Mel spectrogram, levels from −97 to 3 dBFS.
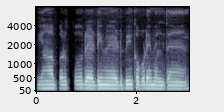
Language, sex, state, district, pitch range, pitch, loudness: Hindi, male, Uttar Pradesh, Jyotiba Phule Nagar, 120-125 Hz, 125 Hz, -17 LUFS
